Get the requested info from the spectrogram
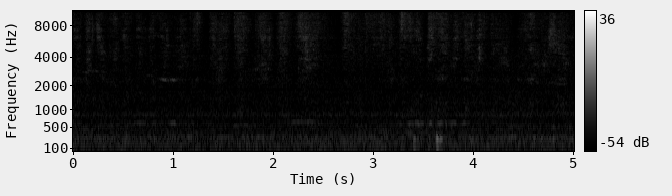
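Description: Faint, irregular scratchy rustling of fingers rubbing beard balm into a short, bristly beard, over quiet room tone.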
